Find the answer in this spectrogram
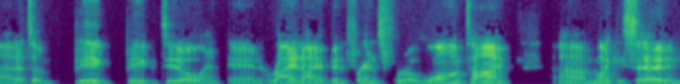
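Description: Very deep and low, a man's voice with an American accent moves at a fairly slow pace with fairly even intonation. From Oklahoma. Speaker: next gen pastor. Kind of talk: casual talk on group call. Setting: group call.

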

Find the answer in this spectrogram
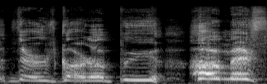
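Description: The speaker puts on a strained character voice. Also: man. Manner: strained, nagging.

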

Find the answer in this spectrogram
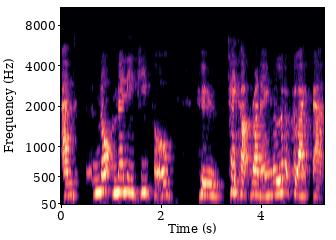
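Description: A woman with a southern English accent, medium-pitched and somewhat breathy, at a very slow pace with ordinary pitch variation. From southern England, Sevenoaks, Kent. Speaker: running coach. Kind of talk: interview.

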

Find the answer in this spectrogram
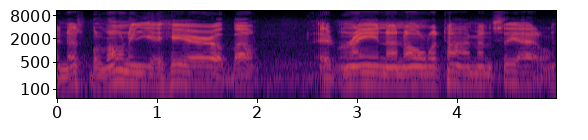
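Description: A Lowcountry accent at a fairly slow pace, with fairly even intonation and very even loudness, amid audible room echo and noticeable background noise. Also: man, medium pitch for a man. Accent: Lowcountry Southern US. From Charleston, South Carolina. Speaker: public housing resident, retiree. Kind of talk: interview, life story. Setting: radio studio.

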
